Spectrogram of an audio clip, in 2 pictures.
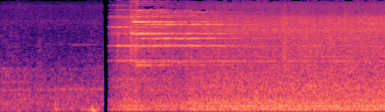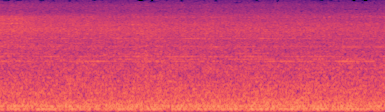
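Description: Steady, loud machine noise with a low hum, starting suddenly about a second in and running on evenly after a quieter stretch.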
